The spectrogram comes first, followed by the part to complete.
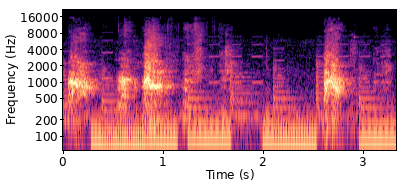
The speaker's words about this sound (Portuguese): Com fome, com frio, latiu muito, reclamou, mas ninguém lhe deu atenção.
